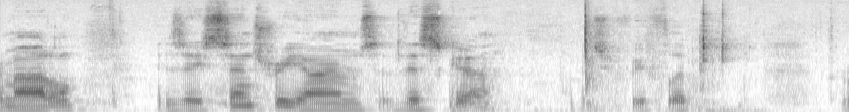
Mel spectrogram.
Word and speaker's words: VSKA: is a century arms visca which if we flip the rifle over as you can see vska or visca as i believe how they pronoun pronunciate it a little bit of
